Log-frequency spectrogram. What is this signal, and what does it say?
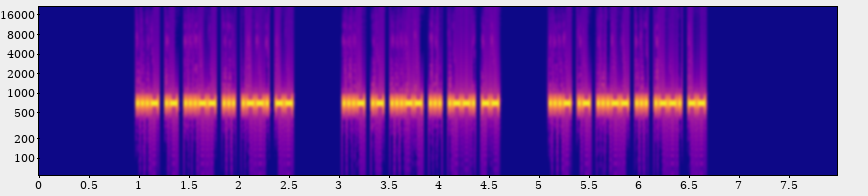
Morse code, heard as a keyed tone, about 48 wpm, 700 Hz. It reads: VA3SPM VA3SPM VA3SPM
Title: DXCC-100 Call Signs - 6 Characters - Repeated 3x - 50wpm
